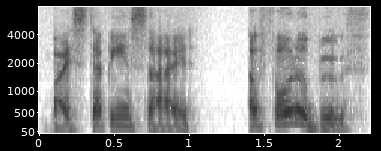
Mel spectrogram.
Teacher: I had a little pause before a photo booth to kind of let the reader or the listener know this is the main topic of what we're talking about. · because the main subject is a photo booth, I chose to read it with an intonation that goes upwards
